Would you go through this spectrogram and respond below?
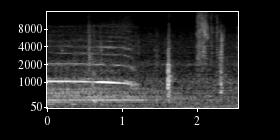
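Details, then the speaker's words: Fuel pump priming at key-on during a repair where air bubbles and heat-soaked fuel were suspected; brief steady mid-pitched whir cutting off cleanly after about a second, healthier than the earlier screaming. "That's a healthier sound."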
